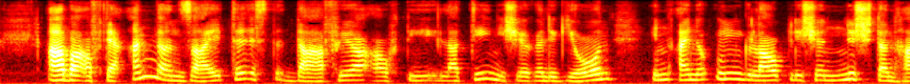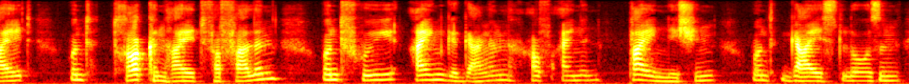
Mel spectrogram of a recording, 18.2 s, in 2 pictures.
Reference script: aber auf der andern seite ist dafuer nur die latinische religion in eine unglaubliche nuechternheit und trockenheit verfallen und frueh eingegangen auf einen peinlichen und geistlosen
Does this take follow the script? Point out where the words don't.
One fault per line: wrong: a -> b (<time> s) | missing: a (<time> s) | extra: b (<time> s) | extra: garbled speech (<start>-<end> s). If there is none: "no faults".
wrong: nur -> auch (3.8 s)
